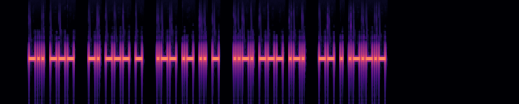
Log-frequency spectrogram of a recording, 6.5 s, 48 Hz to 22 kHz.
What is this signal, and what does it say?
Morse code, heard as a keyed tone, about 44 wpm, 700 Hz. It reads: DO NOT WAIT FOR ME.
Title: Sentences from Top 600 Words 45wpm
